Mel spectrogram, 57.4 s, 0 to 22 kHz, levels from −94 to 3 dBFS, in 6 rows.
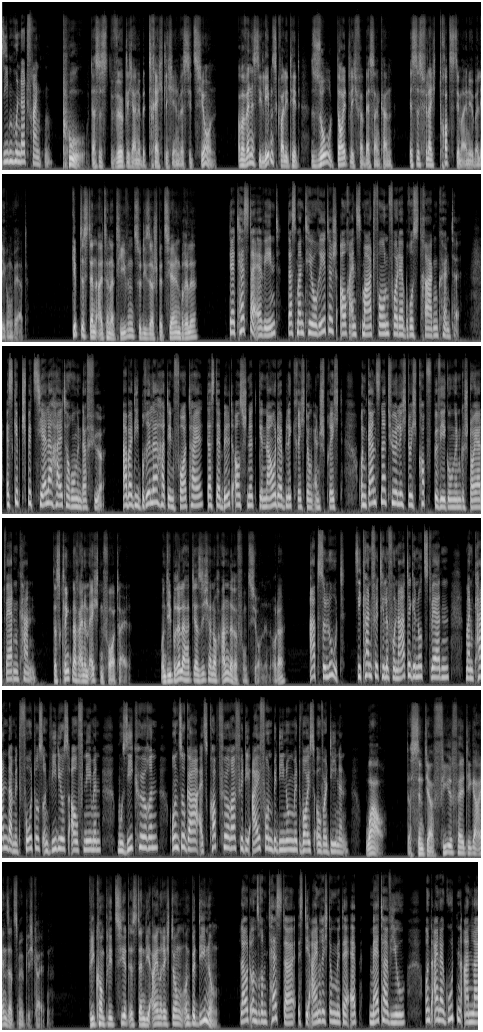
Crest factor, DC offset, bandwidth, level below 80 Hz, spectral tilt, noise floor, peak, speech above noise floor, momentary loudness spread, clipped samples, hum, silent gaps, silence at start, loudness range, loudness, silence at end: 20 dB; under 0.1%; 17 kHz; -58 dBFS; -5 dB/octave; -82 dBFS; -4 dBFS; 59 dB; 9 LU; under 0.1%; none; none; 0 s; 3 LU; -23 LUFS; 0 s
